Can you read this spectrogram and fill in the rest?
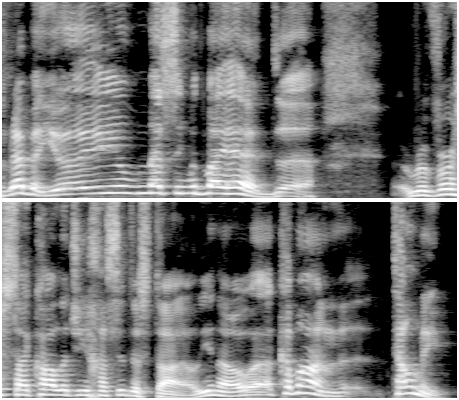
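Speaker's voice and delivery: high, loud exasperated pleading; worked up. Retold or imitated. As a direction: act out a man being wound up. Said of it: "the guy is getting worked up".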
